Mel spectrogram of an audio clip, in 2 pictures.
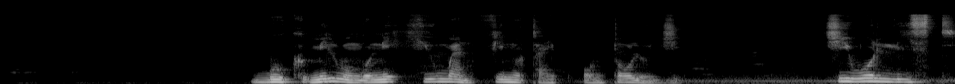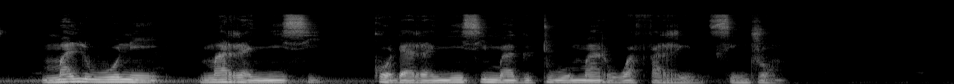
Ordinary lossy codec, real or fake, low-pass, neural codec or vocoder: none; real; none; none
